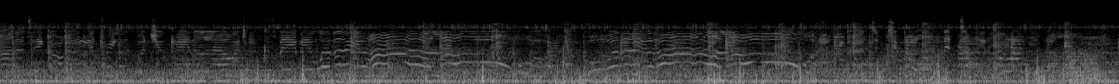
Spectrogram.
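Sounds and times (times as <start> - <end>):
dense rustle and rumble of a ride: 0.0 - 11.1
low churning: 0.0 - 11.1
quiet music: 0.0 - 11.1.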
